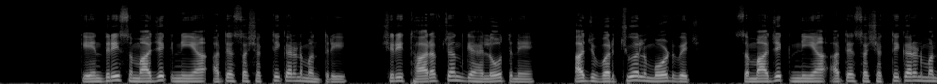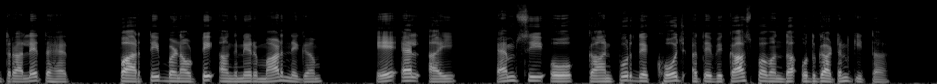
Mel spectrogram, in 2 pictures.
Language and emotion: Punjabi, neutral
